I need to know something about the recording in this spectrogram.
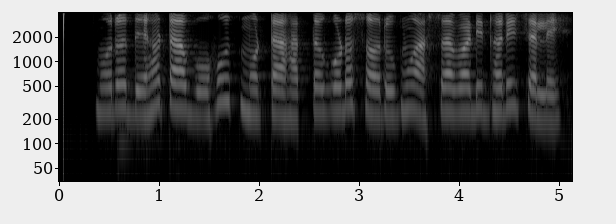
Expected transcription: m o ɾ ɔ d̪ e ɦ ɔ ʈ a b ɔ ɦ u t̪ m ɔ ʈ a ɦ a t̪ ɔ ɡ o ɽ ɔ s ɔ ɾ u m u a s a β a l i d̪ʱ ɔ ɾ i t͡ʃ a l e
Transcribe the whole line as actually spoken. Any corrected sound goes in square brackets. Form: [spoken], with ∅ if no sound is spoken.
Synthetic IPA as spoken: m o ɾ ɔ d̪ e ɦ ɔ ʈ a b ɔ ɦ u t̪ m [o] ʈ a ɦ a t̪ ɔ ɡ o ɽ ɔ s ɔ ɾ u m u a s a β a [ɽ] i d̪ʱ ɔ ɾ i t͡ʃ a l e

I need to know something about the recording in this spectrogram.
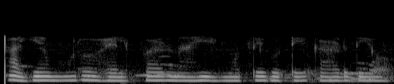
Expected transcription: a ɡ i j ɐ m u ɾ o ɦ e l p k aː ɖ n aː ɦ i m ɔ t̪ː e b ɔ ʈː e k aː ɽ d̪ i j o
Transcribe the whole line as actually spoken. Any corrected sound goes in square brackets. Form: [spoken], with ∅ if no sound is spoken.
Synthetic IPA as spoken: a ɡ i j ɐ m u ɾ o ɦ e l p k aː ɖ n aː ɦ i m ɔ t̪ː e [ɡ] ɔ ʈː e k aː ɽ d̪ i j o

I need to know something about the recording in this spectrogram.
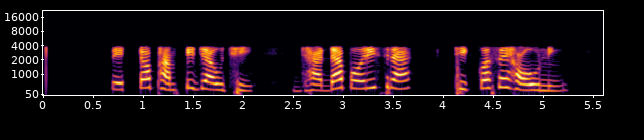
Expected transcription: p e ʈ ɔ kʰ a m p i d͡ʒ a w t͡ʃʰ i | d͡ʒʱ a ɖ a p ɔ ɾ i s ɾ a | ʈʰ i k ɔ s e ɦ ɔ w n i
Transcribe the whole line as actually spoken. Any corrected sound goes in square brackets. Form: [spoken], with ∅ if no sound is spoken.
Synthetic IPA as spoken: p e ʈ ɔ [pʰ] a m p i d͡ʒ a w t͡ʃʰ i | d͡ʒʱ a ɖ a p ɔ ɾ i s ɾ a | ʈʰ i k ɔ s e ɦ ɔ w n i

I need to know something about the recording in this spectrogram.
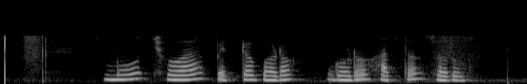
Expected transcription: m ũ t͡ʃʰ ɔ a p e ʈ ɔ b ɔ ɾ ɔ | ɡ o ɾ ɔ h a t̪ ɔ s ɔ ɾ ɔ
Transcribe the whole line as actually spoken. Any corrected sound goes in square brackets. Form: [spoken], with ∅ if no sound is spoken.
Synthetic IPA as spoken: m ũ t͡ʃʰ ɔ a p e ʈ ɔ b ɔ [ɽ] ɔ | ɡ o [ɽ] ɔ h a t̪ ɔ s ɔ ɾ [u]

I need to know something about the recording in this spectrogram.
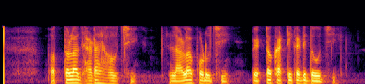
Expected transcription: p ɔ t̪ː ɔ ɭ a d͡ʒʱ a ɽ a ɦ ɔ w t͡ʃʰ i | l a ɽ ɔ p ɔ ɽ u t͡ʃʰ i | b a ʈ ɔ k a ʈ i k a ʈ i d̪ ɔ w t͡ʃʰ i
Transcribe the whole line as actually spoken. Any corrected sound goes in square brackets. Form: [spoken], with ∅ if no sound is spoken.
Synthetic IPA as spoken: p ɔ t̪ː ɔ ɭ a d͡ʒʱ a ɽ a ɦ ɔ w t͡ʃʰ i | l a [ɭ] ɔ p ɔ ɽ u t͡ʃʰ i | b [e] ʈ ɔ k a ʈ i k a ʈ i d̪ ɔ w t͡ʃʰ i

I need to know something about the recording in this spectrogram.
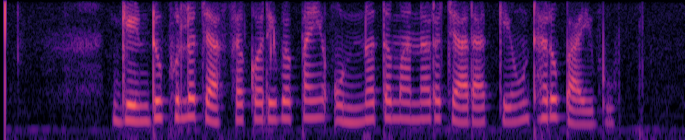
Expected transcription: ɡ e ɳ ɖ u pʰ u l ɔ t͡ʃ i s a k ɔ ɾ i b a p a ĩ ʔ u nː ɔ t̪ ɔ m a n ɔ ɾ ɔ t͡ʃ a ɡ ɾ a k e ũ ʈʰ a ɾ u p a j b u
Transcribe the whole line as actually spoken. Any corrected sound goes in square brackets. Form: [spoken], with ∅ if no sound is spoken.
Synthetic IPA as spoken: ɡ e ɳ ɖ u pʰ u l ɔ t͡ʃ [a] s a k ɔ ɾ i b a p a ĩ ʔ u nː ɔ t̪ ɔ m a n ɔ ɾ ɔ t͡ʃ a [∅] ɾ a k e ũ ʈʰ a ɾ u p a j b u

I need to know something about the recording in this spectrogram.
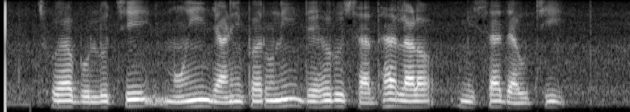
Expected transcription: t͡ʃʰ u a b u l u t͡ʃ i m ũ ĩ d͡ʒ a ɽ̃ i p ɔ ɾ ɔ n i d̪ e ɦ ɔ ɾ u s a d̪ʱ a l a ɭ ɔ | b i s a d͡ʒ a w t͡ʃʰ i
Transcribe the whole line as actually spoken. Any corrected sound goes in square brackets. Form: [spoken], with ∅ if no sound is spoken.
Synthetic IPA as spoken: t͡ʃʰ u a b u l u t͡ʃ i m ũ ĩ d͡ʒ a ɽ̃ i p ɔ ɾ [u] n i d̪ e ɦ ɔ ɾ u s a d̪ʱ a l a ɭ ɔ | [m] i s a d͡ʒ a w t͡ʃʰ i

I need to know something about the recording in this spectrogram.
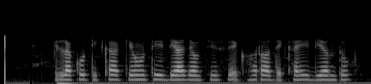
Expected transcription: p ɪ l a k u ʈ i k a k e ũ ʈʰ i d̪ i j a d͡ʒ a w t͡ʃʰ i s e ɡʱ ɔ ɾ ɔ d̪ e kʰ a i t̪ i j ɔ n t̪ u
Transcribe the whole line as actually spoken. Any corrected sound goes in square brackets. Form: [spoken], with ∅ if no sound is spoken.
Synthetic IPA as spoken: p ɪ l a k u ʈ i k a k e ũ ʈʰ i d̪ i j a d͡ʒ a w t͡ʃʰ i s e ɡʱ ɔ ɾ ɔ d̪ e kʰ a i [d̪] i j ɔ n t̪ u

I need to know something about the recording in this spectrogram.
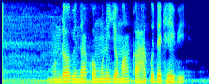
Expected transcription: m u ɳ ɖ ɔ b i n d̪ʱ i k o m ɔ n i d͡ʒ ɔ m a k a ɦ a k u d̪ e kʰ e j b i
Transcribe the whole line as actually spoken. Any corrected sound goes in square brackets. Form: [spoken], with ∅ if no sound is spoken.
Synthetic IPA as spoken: m u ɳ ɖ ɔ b i n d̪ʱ [a] k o m [u] n i d͡ʒ ɔ m a k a ɦ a k u d̪ e kʰ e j b i

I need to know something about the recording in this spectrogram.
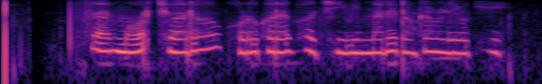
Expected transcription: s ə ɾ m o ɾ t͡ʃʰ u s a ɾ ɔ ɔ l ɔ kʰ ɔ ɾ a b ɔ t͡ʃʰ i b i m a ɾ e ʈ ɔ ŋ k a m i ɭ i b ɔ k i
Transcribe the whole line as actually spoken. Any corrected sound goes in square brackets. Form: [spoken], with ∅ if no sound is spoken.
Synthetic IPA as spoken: s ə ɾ m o ɾ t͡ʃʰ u [∅] a ɾ ɔ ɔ [ɽ] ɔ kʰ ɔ ɾ a b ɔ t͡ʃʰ i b i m a ɾ e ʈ ɔ ŋ k a m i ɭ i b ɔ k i

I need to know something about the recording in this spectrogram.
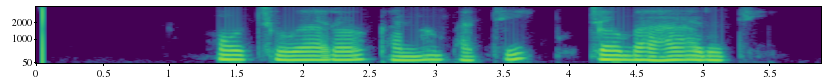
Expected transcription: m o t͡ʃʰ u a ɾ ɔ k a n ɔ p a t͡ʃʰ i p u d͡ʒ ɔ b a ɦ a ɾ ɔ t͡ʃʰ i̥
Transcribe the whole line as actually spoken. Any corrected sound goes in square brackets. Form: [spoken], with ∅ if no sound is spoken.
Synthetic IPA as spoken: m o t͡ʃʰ u a ɾ ɔ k a n ɔ p a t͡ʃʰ i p u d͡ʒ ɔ b a ɦ a ɾ [u] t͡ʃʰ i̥

